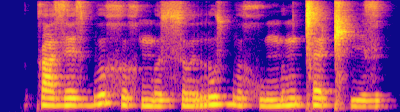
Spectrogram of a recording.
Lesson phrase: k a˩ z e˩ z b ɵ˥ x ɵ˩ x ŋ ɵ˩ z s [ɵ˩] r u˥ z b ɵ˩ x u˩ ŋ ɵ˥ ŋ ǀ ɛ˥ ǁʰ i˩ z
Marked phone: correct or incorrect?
correct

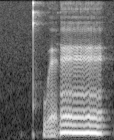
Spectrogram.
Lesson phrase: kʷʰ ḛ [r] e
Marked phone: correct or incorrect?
incorrect: ɾ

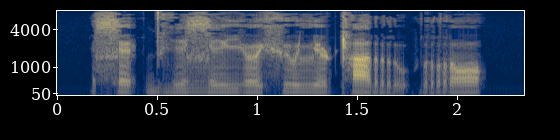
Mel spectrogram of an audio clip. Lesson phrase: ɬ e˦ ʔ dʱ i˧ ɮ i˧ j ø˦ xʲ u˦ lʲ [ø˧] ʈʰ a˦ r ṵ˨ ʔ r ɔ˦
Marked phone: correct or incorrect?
correct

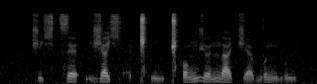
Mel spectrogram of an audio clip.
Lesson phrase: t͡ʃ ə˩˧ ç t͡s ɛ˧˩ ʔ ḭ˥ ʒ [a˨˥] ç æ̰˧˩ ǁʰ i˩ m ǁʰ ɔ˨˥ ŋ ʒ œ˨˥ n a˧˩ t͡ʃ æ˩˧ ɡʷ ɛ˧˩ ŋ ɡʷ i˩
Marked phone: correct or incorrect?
incorrect: a˥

